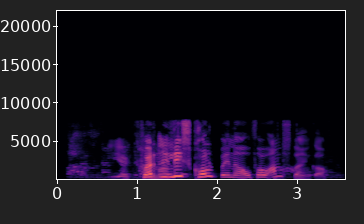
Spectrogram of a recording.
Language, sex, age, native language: Icelandic, male, 12, Icelandic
